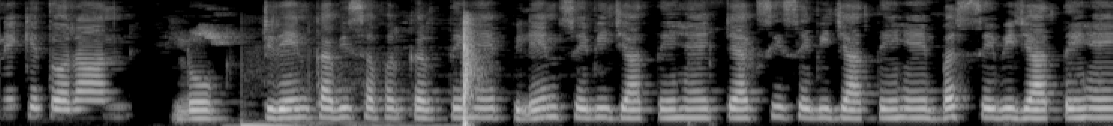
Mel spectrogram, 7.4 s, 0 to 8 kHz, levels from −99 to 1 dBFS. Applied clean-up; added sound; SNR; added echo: classical method Wiener filter.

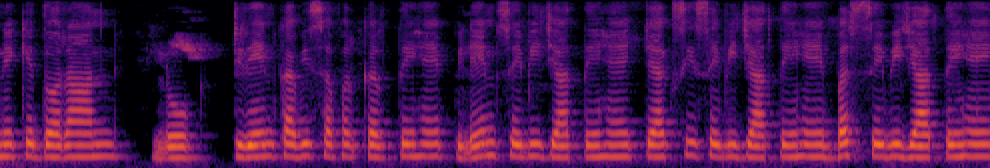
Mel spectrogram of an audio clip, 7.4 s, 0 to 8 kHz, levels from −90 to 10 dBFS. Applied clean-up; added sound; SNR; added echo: none; none; none; none.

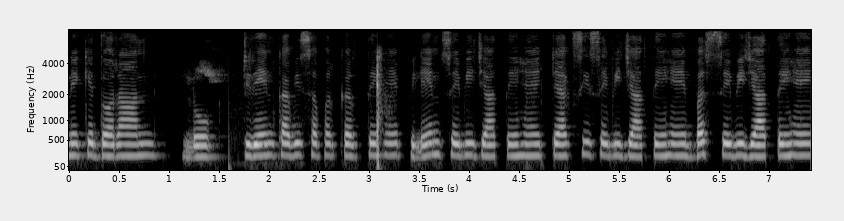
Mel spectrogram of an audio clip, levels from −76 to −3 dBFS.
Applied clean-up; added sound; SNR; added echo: neural mask model RNNoise.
